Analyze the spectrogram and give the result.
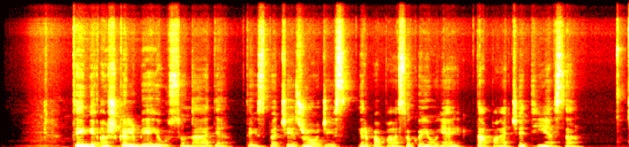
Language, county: Lithuanian, Panevėžys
